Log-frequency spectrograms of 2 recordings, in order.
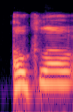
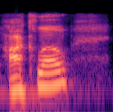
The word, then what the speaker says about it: Oklo: And now we're going to move on to Oklo or Oklo, depending on how you pronounce it. I've heard different people, even from inside the company, kind of pronounce it differently. So I'm going to call it Oklo, and it's a next-generation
